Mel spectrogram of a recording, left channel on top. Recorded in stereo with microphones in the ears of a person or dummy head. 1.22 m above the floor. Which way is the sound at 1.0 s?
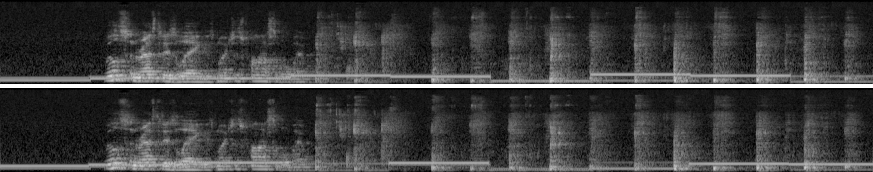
5° left (ahead or behind).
